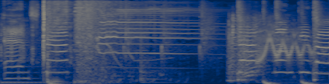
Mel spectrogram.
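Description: Cartoon sound effects in a break in the children's music: a springy boing whose pitch slides down and fades away, then a wobbling, warbling tone near the end.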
